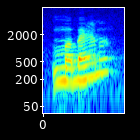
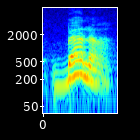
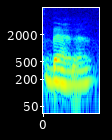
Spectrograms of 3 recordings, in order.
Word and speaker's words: Mbana: So I was like, I'm Mabana. And he was like, no. I said, well, am I Mbana? He was like, no, it is Banner. The M is silent.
